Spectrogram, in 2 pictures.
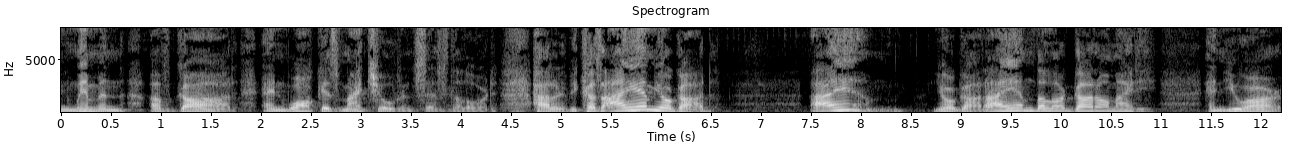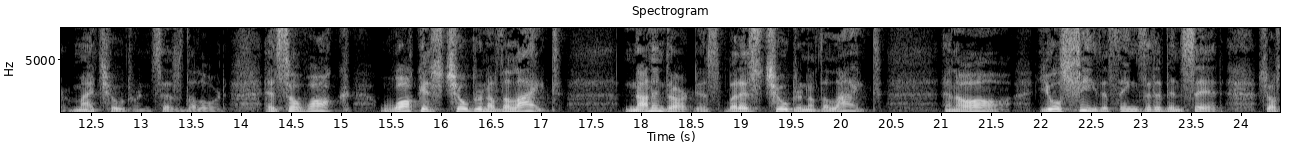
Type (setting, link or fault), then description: setting, large echoing room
